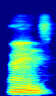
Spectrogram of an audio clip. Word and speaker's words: Stinez: My nickname is Stinez. What? Uh, uh how do you spell that? Stinez.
